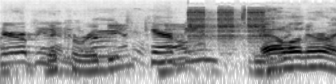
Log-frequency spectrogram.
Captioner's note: buzz buzz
